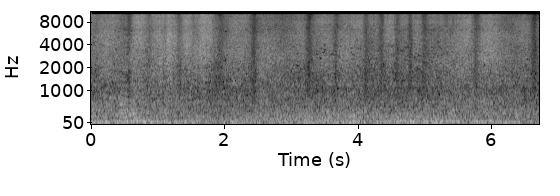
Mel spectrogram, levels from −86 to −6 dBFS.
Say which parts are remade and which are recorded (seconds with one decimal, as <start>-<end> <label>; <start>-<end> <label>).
0.0-0.5 recorded; 0.5-1.2 remade; 1.2-3.6 recorded; 3.6-5.5 remade; 5.5-6.7 recorded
